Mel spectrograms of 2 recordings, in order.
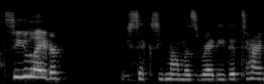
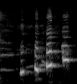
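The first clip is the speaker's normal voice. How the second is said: a giddy high laugh; high squealing laugh; 4 dB louder than usual. Acted. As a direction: squeal a giggle.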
